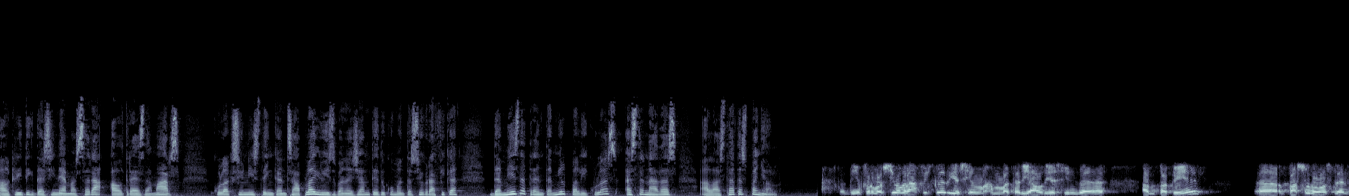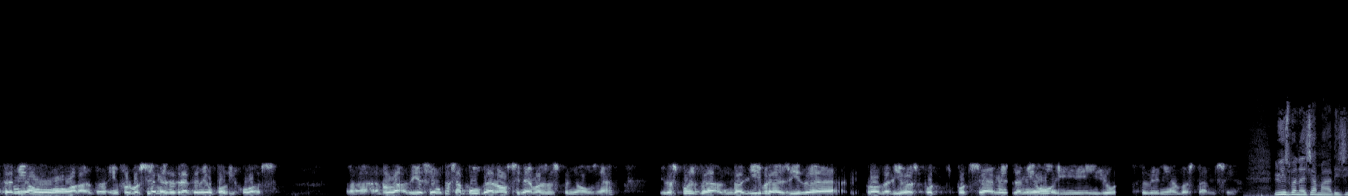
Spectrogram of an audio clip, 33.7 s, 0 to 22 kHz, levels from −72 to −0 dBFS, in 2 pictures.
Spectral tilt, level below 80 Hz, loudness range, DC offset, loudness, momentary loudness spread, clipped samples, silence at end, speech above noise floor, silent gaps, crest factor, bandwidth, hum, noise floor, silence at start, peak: -4 dB/octave; -56 dBFS; 7 LU; under 0.1%; -19 LUFS; 10 LU; under 0.1%; 0 s; 45 dB; none; 14 dB; 11.5 kHz; none; -64 dBFS; 0 s; -4 dBFS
